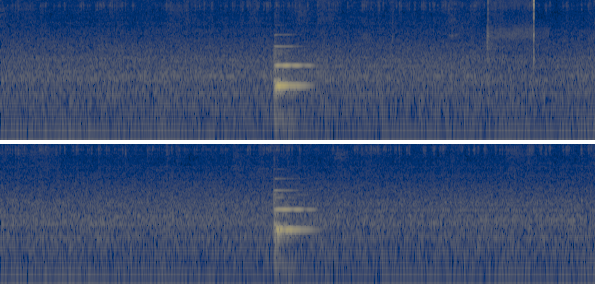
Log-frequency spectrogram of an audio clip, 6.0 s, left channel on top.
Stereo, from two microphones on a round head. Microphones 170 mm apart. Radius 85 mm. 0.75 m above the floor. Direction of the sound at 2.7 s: 75° right (ahead or behind).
